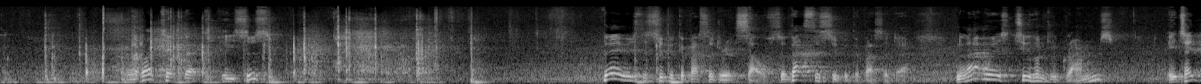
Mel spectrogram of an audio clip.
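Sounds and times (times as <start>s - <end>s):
sharp clicks and knocks: 0.0s - 4.9s.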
